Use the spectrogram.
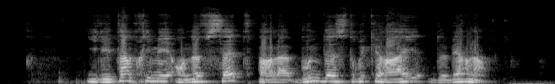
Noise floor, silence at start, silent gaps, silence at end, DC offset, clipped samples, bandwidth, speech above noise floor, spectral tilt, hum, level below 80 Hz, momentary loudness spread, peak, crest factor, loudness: -49 dBFS; 0.6 s; none; 0.1 s; under 0.1%; under 0.1%; 12 kHz; 31 dB; -6 dB/octave; none; -50 dBFS; 7 LU; -4 dBFS; 14 dB; -19 LUFS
